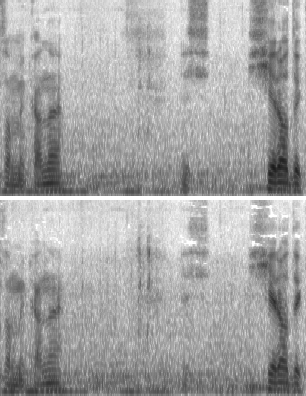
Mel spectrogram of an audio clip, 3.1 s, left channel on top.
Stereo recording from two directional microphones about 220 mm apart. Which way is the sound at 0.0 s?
10° left (ahead or behind).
